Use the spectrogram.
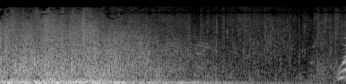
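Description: Ship cannons fire round shot in an Assassin's Creed 3 naval battle. One heavy, rumbling boom opens, then a long decaying roar slowly fades, and another blast begins right at the end.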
